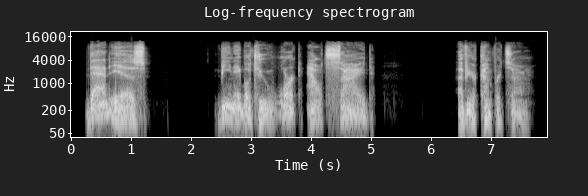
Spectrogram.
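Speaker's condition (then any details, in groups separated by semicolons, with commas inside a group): Throat cancer; tracheostomy tube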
